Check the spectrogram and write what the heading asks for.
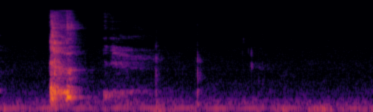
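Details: One sharp cough followed by quieter throat sounds against low room hum; a young girl's cough while she has a cough, parent blaming cold drinks and ice cream.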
